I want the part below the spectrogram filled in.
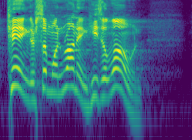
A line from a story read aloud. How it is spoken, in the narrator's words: a watchman up top, and he's yelling out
